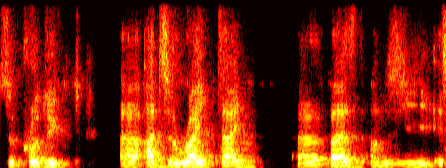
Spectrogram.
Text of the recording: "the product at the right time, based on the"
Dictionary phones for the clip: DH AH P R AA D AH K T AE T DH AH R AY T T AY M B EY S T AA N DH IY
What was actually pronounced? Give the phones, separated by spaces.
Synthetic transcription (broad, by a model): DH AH P R AA D AH K T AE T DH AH R AY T T AY M B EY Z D AA N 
